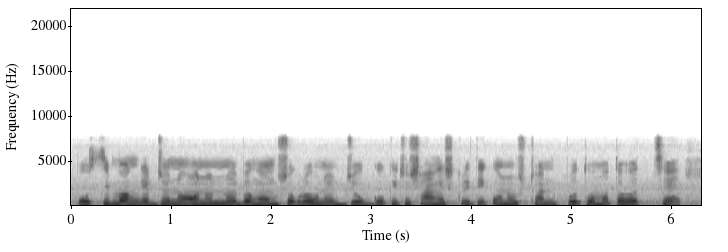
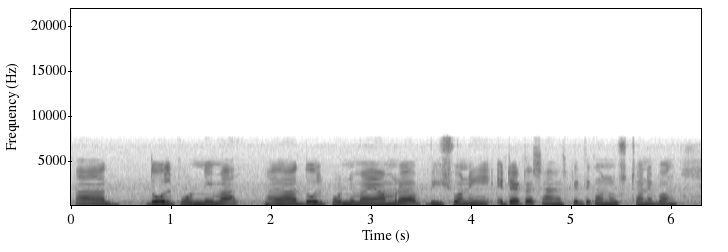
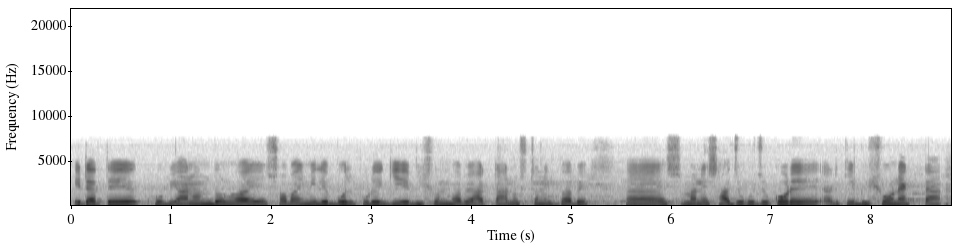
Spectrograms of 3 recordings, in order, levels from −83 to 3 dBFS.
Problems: none marked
